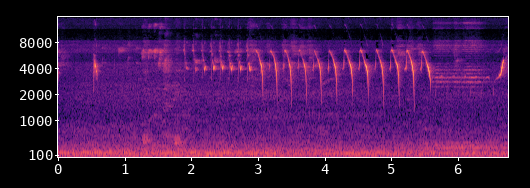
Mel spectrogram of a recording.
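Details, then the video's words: Javanese white-headed munia in long canary-style rolling song, meant as tutor material so other birds learn and sing: quiet start, then a steady run of about a dozen sharp downward-swept whistles, with faint background hiss. "suara burung emprit peking bondol kaji gacor isian kenari ngeroll panjang untuk masteran"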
